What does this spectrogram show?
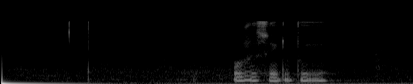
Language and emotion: Russian, sad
